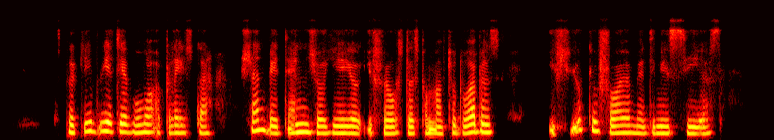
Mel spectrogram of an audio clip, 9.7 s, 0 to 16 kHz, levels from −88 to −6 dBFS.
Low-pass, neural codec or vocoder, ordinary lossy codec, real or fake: 7.2 kHz; codec, 16 kHz, 1.1 kbps, Voila-Tokenizer; Opus, 16 kbps; fake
